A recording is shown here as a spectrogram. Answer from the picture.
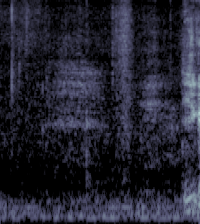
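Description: Quiet room with a faint low hum in the pause just after a neck adjustment's crack. A voice begins right at the end.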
